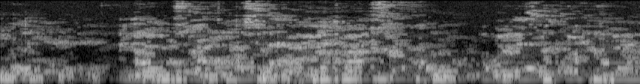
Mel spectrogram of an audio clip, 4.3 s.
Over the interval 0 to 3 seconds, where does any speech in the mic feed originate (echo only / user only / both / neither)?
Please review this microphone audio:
echo only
